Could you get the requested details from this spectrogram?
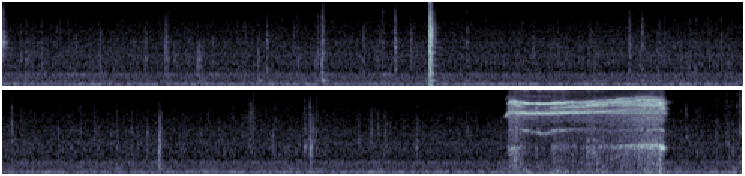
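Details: Barred owl recorded in Florida: after several seconds of quiet background with a few faint clicks and taps, one short, raspy, hissing screech of about a second cuts in near the end.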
